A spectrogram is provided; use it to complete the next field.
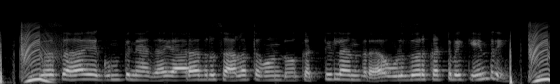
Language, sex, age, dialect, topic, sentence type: Kannada, female, 60-100, Dharwad Kannada, banking, question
